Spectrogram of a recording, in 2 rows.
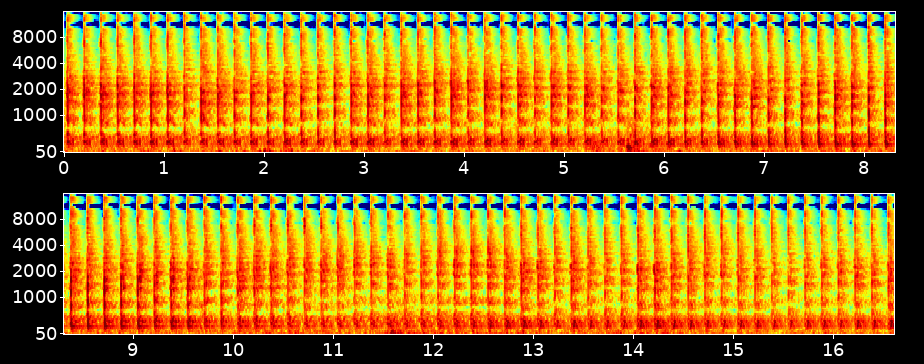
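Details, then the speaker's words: Shock wave therapy on a mildly sedated, nervous horse with a slowly healing small skull fracture and bony callus, 500 shocks with the probe kept moving: loud, rapid, regular clicking pulses at about two per second with a steady high whine. "so once we start the treatment it's pretty noisy the treatment is based on number of shocks typically horses get a thousand to 1,500 shocks"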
